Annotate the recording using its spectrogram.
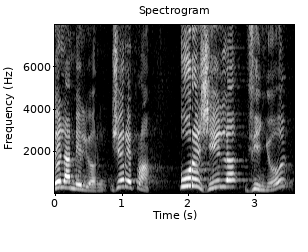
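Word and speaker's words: Vigneault: je reprends pour Gilles Vignol Vignol s'écrit V i G n e a u l t je cite tous les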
